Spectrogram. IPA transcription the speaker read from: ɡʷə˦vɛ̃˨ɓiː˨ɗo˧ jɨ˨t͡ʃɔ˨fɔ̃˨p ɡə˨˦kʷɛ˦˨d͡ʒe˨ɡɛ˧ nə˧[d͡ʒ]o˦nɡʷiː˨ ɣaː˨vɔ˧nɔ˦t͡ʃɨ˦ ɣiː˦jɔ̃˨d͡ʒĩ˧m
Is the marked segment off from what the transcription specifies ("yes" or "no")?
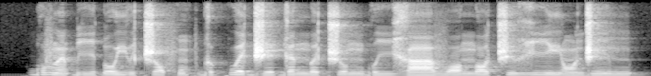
yes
